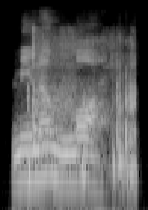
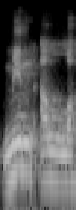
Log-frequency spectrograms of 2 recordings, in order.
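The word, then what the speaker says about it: من الله: ya contohnya di sini minallah Min aslinya adalah Min dengan Allah ya tapi tidak mungkin dibaca seperti itu Min Allah ndak ya orang-orang bacanya minallah ya jadi diberi yang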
